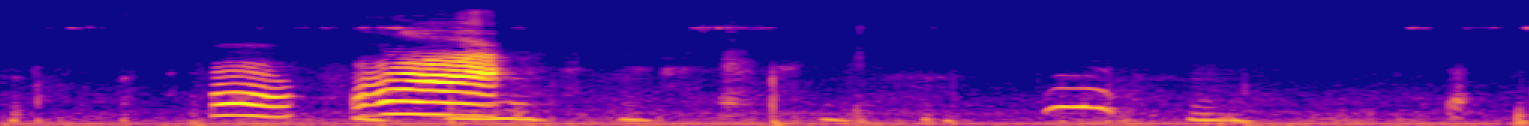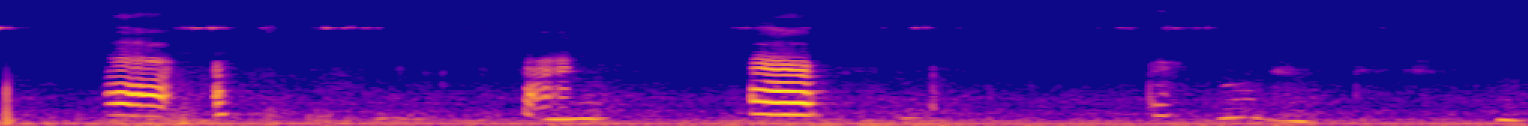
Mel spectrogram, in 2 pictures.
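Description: A baby coos and squeals up close in short bursts.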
